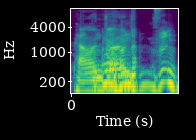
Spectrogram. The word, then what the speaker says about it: palindrome: Palindrome? The palindrome? – Palindrome, I believe. – Episode? The palindrome. Ooh, you got to put the emphasis on the different syllable. I gotcha. Good to know.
